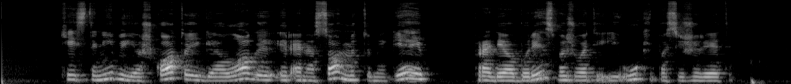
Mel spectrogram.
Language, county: Lithuanian, Kaunas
